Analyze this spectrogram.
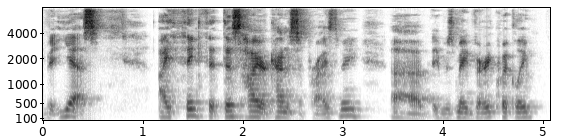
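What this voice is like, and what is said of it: Slightly raspy, scratchy voice. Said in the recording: “probably the last day of having a scratchy throat ... sorry if my voice is a little raspy”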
